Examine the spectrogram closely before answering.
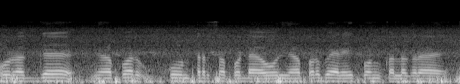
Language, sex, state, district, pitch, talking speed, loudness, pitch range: Hindi, male, Uttar Pradesh, Shamli, 145 Hz, 195 wpm, -16 LUFS, 135-150 Hz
